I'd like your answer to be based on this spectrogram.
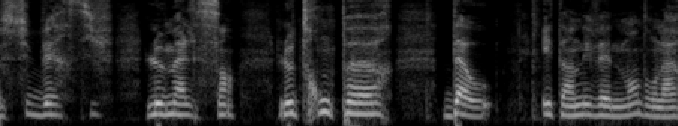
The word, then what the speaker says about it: DAU: Pas Dao Étienne, parce que ça se prononce comme ça, le chanteur, mais Do, D-A-U, prononcé Dao, ce projet artistique qui doit son nom à Lev Landau, physicien soviétique nobelisé en 1962.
